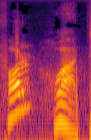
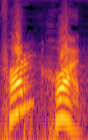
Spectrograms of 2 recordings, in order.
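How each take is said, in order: The two takes are said the same way.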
